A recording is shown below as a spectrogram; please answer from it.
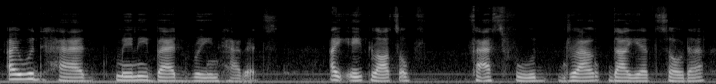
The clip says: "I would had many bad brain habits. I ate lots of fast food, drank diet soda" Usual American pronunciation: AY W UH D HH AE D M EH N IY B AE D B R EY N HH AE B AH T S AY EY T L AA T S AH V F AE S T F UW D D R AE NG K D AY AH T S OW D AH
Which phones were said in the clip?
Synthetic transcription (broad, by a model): AY W UH D HH AE D M EH N IY B AE D R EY N HH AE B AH T S AY EY T L AA T S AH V F AE S T F UW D D R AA NG K D AY AH T S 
